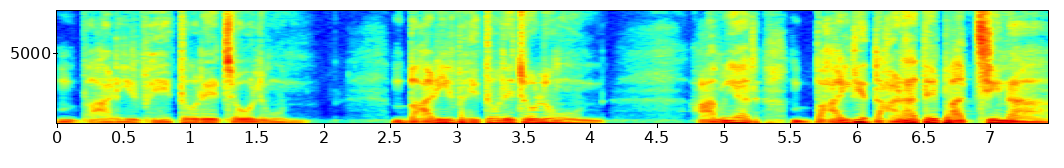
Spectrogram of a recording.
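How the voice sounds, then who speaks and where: A man performs a put-on character voice at a fairly low pitch. He delivers it at a very slow pace. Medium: read story. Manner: grave, terse, pleading.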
